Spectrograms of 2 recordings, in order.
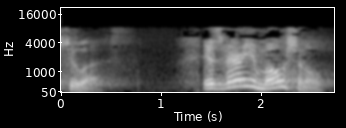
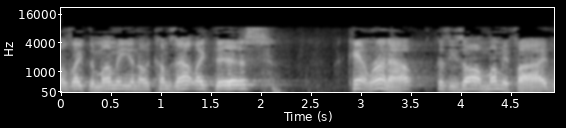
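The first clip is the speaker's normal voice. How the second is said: ordinary delivery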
